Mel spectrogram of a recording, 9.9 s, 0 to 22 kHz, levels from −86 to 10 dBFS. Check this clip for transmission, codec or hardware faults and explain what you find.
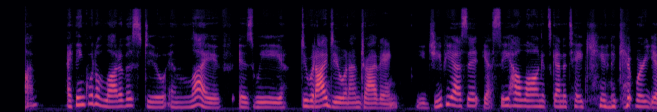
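Two faults are audible: a cut-off start and one lost packet rebuilt from error correction.

Cut-off start, 0 to 0.39 s: the clip opens in digital silence and the speech cuts in abruptly at 0.39 s, just before "I think what a". Capture began late, mid-sound, so there is no natural onset or fade-in.

Lost packet rebuilt from error correction, 6.87 to 6.89 s, just before "it you see how": a brief rough, noisier patch with no gap. The 20 ms length fits a single lost packet, which the decoder replaced with the lower-bitrate copy carried in the following packet.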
